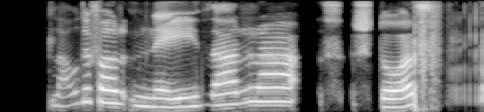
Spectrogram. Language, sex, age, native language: Icelandic, female, 40-49, Icelandic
